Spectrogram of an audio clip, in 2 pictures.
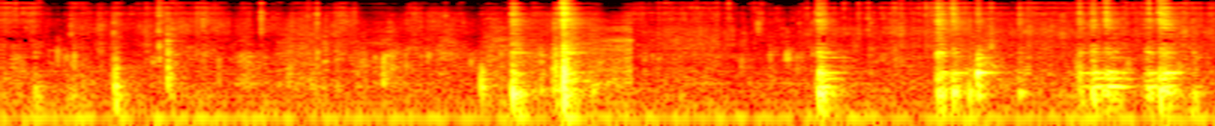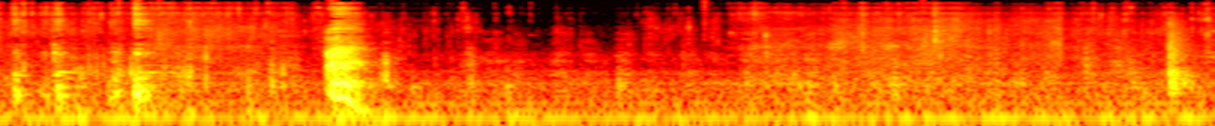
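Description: A Samoyed eating boiled chicken from a stainless steel bowl: wet chewing and licking with scattered sharp clicks, alongside gloved hands pulling apart the boiled chicken. A throat-clear comes about ten seconds in.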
